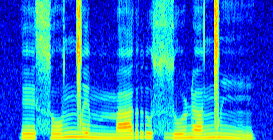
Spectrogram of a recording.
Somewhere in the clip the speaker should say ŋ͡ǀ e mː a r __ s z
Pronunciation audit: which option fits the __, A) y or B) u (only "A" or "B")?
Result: B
